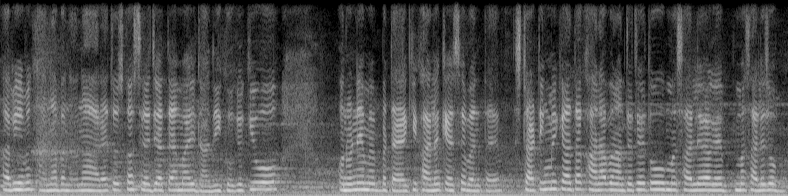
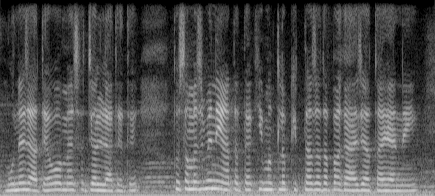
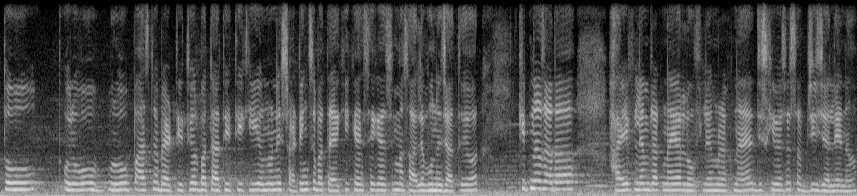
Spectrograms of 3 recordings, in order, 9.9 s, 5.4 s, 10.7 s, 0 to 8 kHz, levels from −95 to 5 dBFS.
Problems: constant background noise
